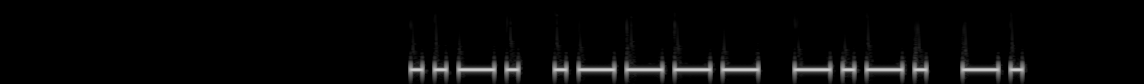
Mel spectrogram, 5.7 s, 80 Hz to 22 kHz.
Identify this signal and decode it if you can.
Morse code, heard as a keyed tone, about 21 wpm, 700 Hz. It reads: F1CN
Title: DXCC-100 Call Signs - 4 Characters - Repeated 3x - 20wpm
